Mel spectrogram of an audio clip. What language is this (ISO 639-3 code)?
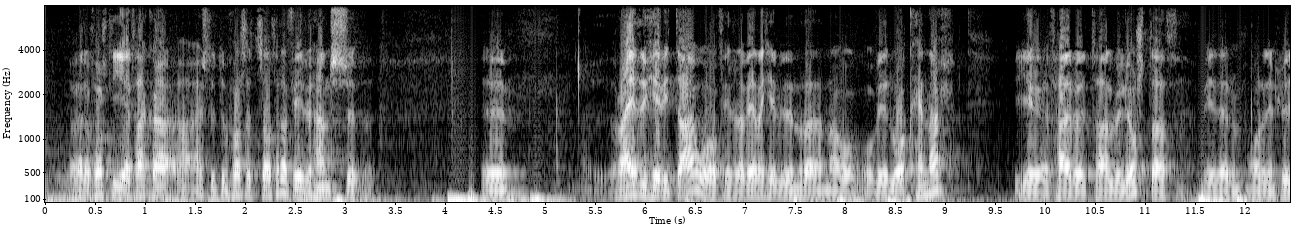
isl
